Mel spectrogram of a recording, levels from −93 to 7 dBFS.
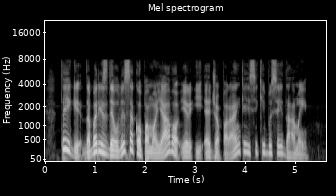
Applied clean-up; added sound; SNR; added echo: none; none; none; none.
